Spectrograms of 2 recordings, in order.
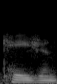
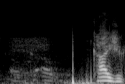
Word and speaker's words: Kaiju: And then we also work with Brian Borgman, who is creating, I believe it's pronounced Cajun Chaos. Kaiju Chaos.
